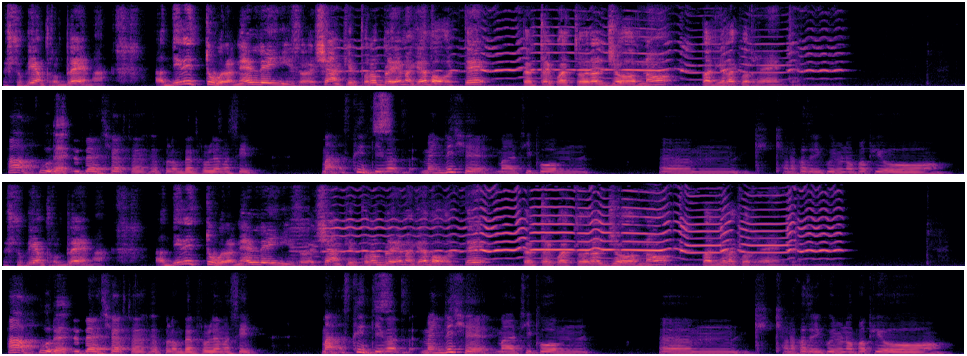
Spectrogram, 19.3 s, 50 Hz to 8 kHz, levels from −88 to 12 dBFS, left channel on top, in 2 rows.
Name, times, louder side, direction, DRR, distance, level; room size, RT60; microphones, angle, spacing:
voice 1, 0.0-4.9 5.2-6.7 7.0-8.0 10.1-10.3 13.4-13.5, left 4 dB, 65° left, 0.9 m, -28 dB
sound 1, 2.9-8.4, right 7 dB, 80° right, 0.8 m, -28 dB
voice 2, 9.7-12.2 12.8-15.5 16.2-19.1, right 4 dB, 25° right, 0.3 m, -33 dB
5.8 x 3.5 x 5.9 m
head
